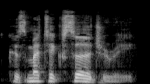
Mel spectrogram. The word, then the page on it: cosmetic surgery: British English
